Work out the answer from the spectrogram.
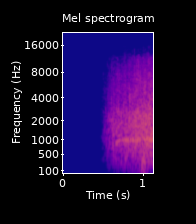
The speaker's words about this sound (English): give myself a round of applause. I hate the soundbite. It's so lame. Why? It's a good soundbite.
